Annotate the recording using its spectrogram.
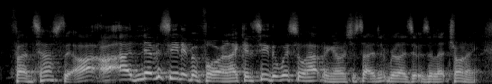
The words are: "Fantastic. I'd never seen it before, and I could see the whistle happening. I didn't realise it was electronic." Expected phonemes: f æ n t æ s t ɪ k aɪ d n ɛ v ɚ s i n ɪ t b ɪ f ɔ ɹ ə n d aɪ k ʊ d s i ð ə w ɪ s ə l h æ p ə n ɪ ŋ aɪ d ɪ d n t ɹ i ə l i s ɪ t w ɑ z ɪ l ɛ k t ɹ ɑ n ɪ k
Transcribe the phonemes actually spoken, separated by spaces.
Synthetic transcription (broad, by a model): f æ n t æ s t ɪ k aɪ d n ɛ v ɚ s i n ɪ t b ɪ f ɔ ɹ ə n aɪ k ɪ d s i ð ə w ɪ s l h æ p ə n ɪ ŋ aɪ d ɪ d n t ɹ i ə l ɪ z ɪ t w ɑ z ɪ l ɛ k t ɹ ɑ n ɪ k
